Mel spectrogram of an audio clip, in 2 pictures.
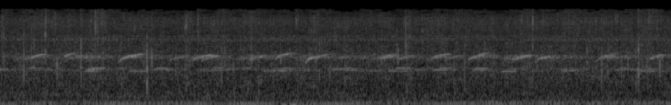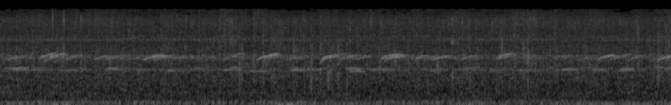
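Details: Coqui frogs calling in tropical rain on Hawaii's Big Island, many overlapping two-part notes, a lower hoot then a rising whistled chirp, dense and rhythmic, with soft constant rainfall and drips underneath.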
